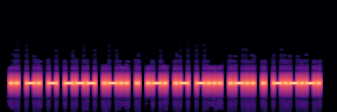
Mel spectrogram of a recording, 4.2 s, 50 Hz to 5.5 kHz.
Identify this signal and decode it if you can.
Morse code, heard as a keyed tone, about 34 wpm, 600 Hz. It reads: INTOLERABLE;
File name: the old man and the sea / the old man and the sea 1 35wpm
